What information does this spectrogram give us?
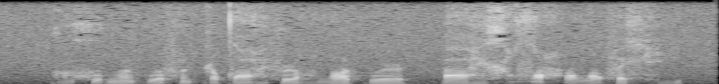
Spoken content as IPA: kɔ̤˦ xʷʌ˨ɡʷɑ̃˦kʷʌ˨fə̃˨ kə˨tˤ ʕɛ̤˦fɹɑ̤˦˨ðˤɑ˨kʷə˞˨ | ʕɛ̤˨˦xə̤˦ zˤʌ˦ hi˦ðˤi˨fɛ˦xhi̤˨

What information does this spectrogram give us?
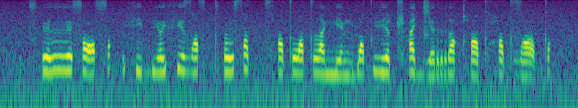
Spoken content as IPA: t͡sʰʏ lːʏsɔsˤ | fʲɛbʲɔ fʲɔzasˤtʰusitˤ t͡sʰɛtˤlœtˤlœmʲaŋ bʲɔtˤvʲuʈ͡ʂʰa d͡ʑœruqʰatˤ ħutˤzˤitˤ

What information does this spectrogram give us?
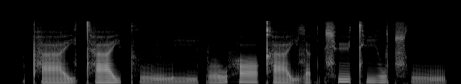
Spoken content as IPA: pʰaː˨jt̪ʰaː˧jpʰuː˨˩ŋ miː˨˩po˨˥whɔː˧ kʰaː˨˩jlɐ˨˥k̚t͡sʰyː˥t̪ʰiː˧w t͡sʰuː˨˩

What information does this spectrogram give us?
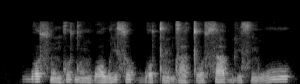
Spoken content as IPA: ɡ͡bo˧sũ˨ɡo˧ dɔ̃˨ɡ͡bɔ˨wi˧so˧ ɡ͡bo˧tɛ̃˨da˧ to˧sa˦bi˧sĩ˧ wu˦

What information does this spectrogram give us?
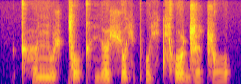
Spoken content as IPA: kʰə̤˨˩ɲ u˨˩ʃǀu˨˦kʰi̤˨˩ə̯ ʃo˨˦çpʼo̤˨˩çt͡ɕʰo˨˦ ɖ͡ʐə̤˨˦ʈ͡ʂo̤˨˩

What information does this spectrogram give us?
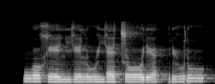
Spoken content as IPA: woxeːlʲ jeluː jɛ t͡soːɾʲɜ | ɾʲuːɾuː

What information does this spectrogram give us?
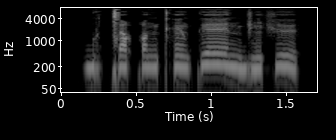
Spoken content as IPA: ɡoǀɛqøn kʰɛ̃o̯kɛːnd͡ʒɛ̃ ʃø

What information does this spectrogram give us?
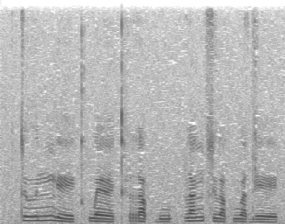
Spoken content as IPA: tɯː˦˥nŋeː˩˦kʰwɛː˩˦kʰra˨˩p̚ wu˨˩ʔ pla˥˩ŋsɯ˨˩a̯pu˨˩a̯deː˨˩

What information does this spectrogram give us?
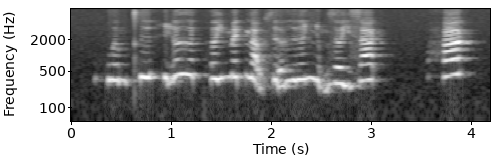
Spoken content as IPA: hwə̤˨˩mt̪ʰɨ˧ hḭ˧˥ə̯ɣə˦˥t̚hə˨˦j mɛ˦˥k̚na̰˧˨wsɨ̰˧˨ə̯ɣɨ˨˦ə̯ ɲə̰˧˨mzə˧˩j za˦˥k̚ | ha˦˥k̚

